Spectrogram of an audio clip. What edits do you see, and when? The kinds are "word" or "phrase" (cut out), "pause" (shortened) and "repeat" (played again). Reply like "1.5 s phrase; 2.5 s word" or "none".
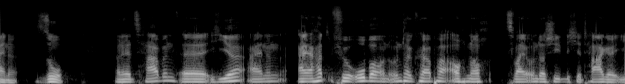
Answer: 1.8 s word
